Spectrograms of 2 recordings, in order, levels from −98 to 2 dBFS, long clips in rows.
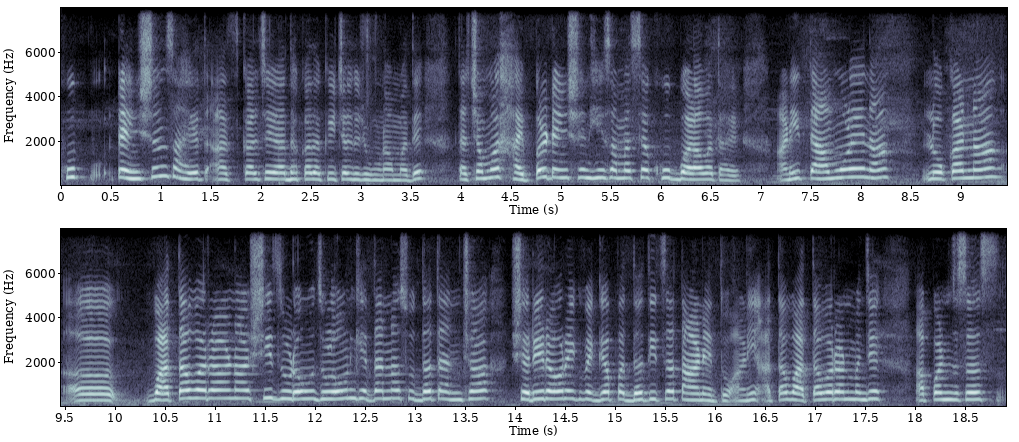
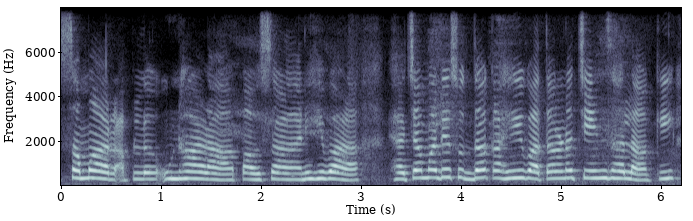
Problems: constant background noise, background conversations at intervals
